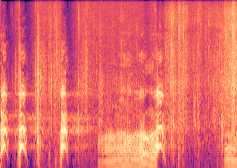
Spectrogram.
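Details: Golden Retriever female meeting a defensive garter snake near a cabin on the Georgian Bay coastline, jumpy and on edge; sharp barks in a quick run, broken by a longer droning sound, with a man's voice afterward.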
